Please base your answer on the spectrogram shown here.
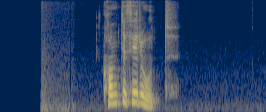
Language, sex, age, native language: Icelandic, female, 50-59, Icelandic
